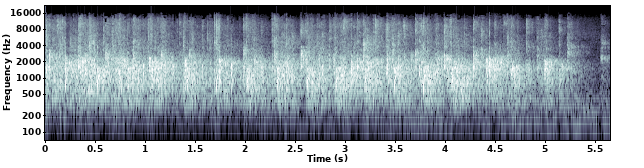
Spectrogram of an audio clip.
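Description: A crowd applauds steadily for several seconds, a dense, even wash of many hands clapping at full volume that tapers off slightly at the end.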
